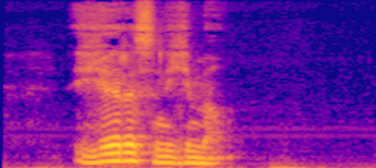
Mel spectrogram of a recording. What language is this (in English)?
Kabyle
